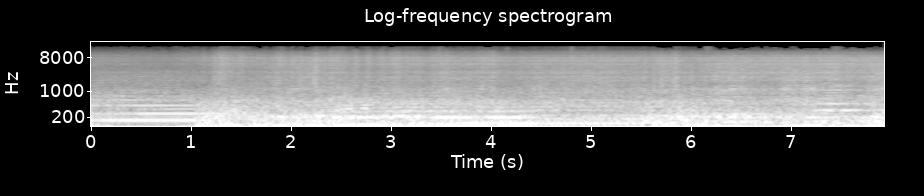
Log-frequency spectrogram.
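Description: Loud experimental electronic music from a live set over a PA: a deep sustained bass drone that, about a second in, gives way to a dense, churning low rumble.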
